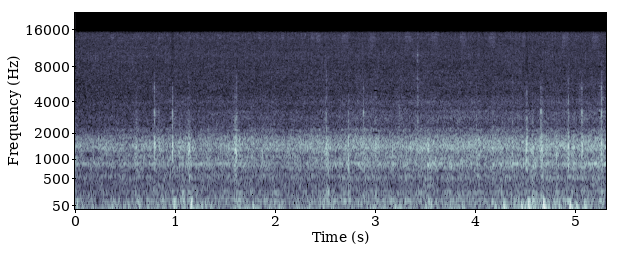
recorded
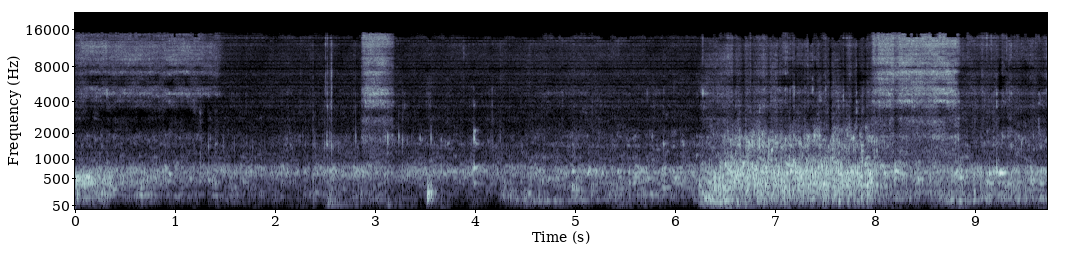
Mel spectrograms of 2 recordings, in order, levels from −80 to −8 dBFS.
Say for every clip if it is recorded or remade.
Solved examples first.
remade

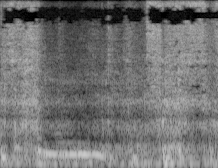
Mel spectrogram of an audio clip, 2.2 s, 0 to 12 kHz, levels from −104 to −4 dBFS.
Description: remade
